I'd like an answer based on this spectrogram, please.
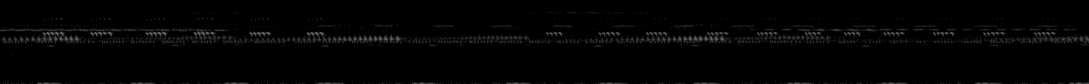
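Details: Summer-night cricket song: regular trains of bright, pulsed chirps repeating about twice per second, overlapping a lower continuous trill from other insects and a faint steady background drone.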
